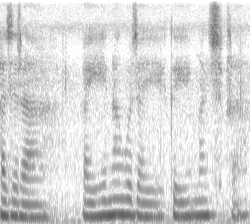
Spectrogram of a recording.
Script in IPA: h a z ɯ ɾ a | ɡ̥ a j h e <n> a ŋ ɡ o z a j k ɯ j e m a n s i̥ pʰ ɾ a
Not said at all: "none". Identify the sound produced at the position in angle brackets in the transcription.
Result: n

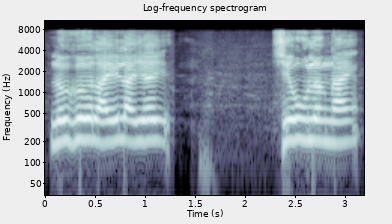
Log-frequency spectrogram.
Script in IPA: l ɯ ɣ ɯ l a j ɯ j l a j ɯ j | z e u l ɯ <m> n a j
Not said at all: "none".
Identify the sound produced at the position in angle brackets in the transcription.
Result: ŋ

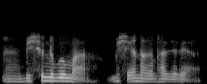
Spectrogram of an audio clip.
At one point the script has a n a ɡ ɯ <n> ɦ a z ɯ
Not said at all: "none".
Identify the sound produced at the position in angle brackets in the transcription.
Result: n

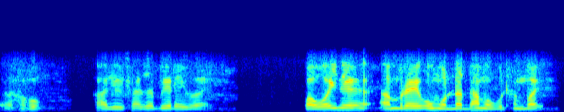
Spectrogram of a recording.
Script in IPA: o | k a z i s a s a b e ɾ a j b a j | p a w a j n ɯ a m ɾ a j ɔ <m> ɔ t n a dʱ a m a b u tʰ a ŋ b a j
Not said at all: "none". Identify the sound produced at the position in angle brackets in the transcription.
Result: m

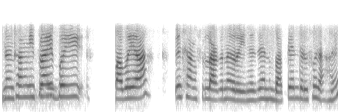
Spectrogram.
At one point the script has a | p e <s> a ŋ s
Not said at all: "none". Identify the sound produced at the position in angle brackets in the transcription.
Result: s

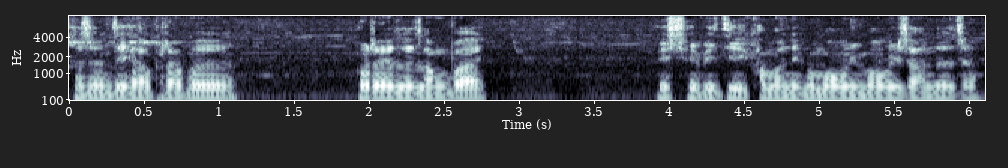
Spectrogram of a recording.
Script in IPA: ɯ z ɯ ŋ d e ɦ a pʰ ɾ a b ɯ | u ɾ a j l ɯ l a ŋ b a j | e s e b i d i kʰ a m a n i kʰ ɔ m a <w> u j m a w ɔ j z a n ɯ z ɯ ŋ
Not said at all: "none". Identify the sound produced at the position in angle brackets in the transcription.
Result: w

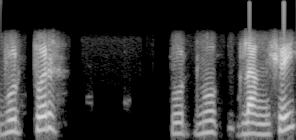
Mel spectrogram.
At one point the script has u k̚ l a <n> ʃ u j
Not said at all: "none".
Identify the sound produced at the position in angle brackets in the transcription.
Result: ŋ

